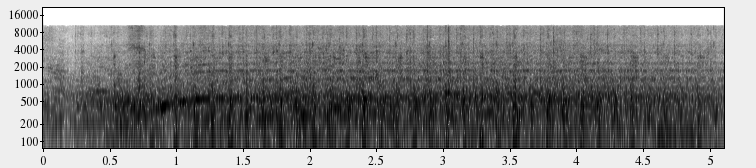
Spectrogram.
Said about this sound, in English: She's about to fire up her sewing machine.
